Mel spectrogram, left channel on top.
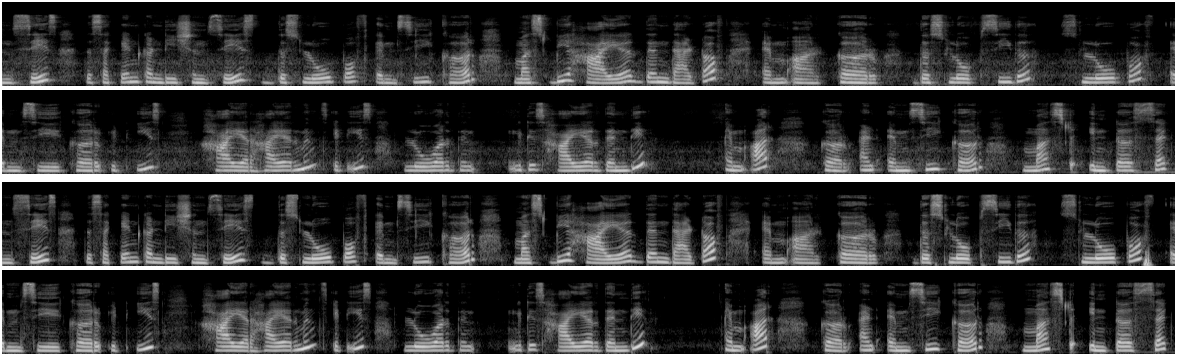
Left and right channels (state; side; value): normal; both; correlation 0.33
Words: says. The second condition says the slope of MC curve must be higher than that of MR curve. The slope, see the slope of MC curve, it is higher means it is higher than the MR curve, and MC curve must intersect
